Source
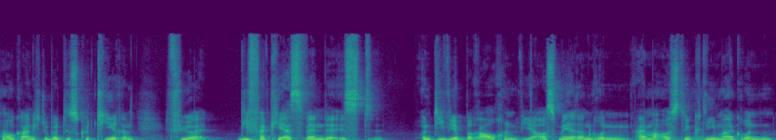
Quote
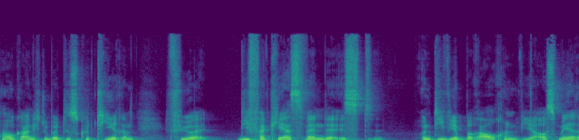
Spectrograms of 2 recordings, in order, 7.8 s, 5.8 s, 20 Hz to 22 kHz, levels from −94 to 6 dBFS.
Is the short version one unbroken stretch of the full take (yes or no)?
yes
